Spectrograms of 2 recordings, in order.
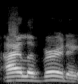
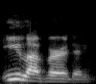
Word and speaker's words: Isla Verde: there's an area called Isla Verde I'm saying it wrong it's Spanish Eli Verde La birthday when you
